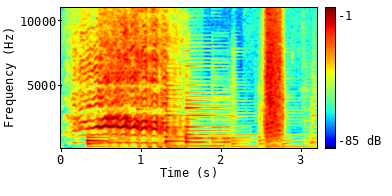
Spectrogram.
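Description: A horse, a Prussian cuirassier's mount, whinnies in a long, loud, quivering high call that wavers and trails off, followed by a short breathy burst of noise.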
